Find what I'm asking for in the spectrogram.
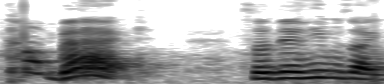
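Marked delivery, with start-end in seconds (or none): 0.0-0.7 retold defiant excitement. Defiant answer to team's complaint.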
